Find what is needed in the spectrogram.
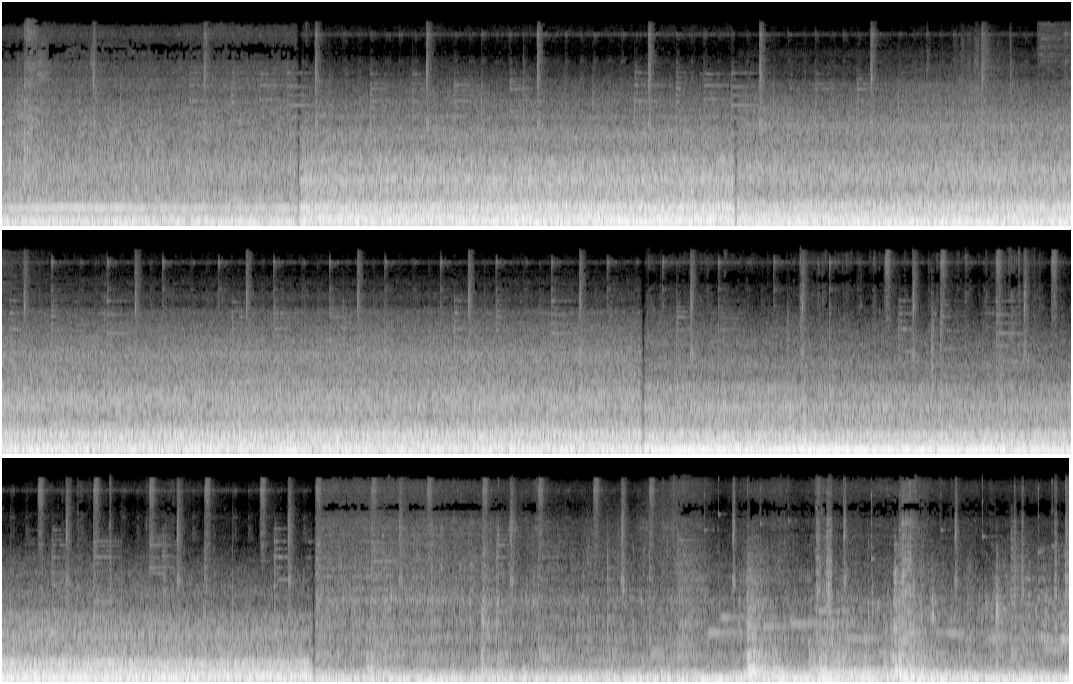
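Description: Low, steady vehicle rumble: road noise heard from inside a car on a highway, and engine rumble on a ferry's car deck. It comes in short clips that cut abruptly every few seconds, with a steady hum over the first few seconds.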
